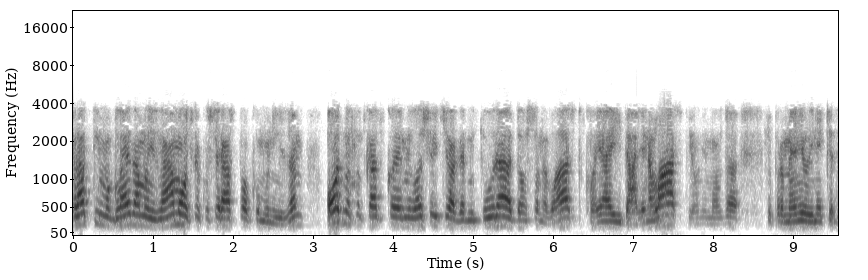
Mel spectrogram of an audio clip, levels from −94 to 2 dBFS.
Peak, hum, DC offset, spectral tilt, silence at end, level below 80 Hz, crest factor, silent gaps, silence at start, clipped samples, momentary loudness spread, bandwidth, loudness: -8 dBFS; none; under 0.1%; -8 dB/octave; 0 s; -82 dBFS; 16 dB; none; 0 s; under 0.1%; 12 LU; 4.3 kHz; -25 LUFS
